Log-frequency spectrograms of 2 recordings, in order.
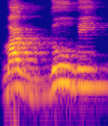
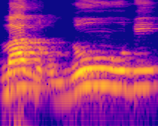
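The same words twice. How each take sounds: First: The d is a plain, light d sound. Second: The d is heavy, made with the tongue's side. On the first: The speaker calls it wrong. "যদি বলেন দুবি দুবি তাহলে কি হয়ে যাবে? ডাল হয়ে যাবে।" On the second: The speaker calls it right. "বলতে হবে মাগদুবি, গু গু গু, জিহ্বার পাশ থেকে।"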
